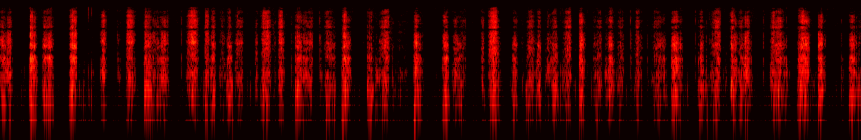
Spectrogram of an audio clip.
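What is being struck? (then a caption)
Metal fountain pen nib on lined writing paper. A silver metal fountain pen nib writes in red ink on a flat sheet of lined writing paper, scratching across it in handwriting strokes. The result is a quiet, steady run of short, dry, bright scratches with brief pauses between strokes and very little low end.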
